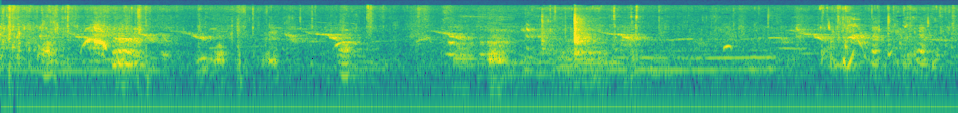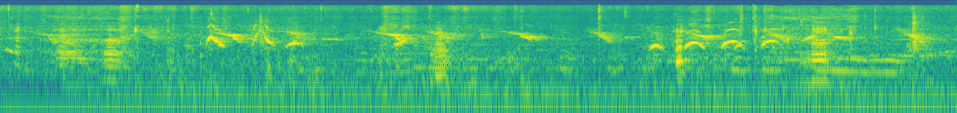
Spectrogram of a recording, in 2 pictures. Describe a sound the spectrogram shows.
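Geese honk and squawk close by.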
